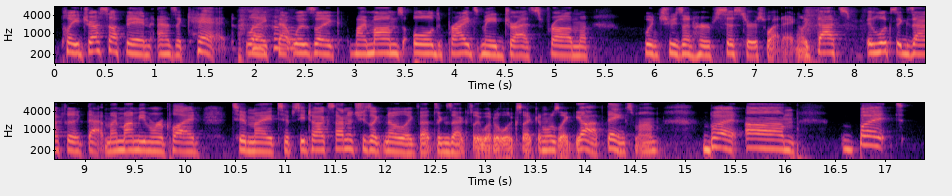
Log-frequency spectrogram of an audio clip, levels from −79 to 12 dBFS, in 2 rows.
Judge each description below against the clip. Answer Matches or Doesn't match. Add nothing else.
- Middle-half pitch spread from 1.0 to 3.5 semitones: Matches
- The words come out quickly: Matches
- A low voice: Doesn't match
